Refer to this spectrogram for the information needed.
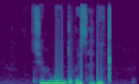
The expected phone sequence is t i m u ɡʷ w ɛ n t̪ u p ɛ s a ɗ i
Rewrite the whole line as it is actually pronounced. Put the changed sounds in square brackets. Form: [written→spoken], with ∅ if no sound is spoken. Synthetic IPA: [t→t͡ʃ] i m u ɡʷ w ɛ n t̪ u p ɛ s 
